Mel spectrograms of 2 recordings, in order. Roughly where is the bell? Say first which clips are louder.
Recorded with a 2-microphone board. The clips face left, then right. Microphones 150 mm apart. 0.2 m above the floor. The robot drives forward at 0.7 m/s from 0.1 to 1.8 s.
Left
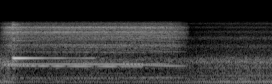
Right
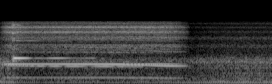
Left 2 dB; right.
